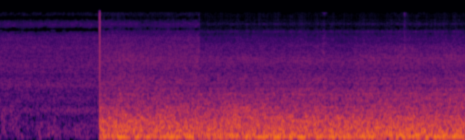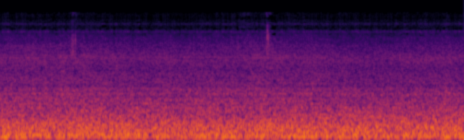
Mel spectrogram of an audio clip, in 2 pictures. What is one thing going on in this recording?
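A car's tyres roar steadily on a road.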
